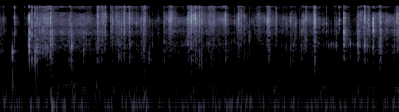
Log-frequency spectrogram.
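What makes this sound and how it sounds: Long nails tap and scratch the edge and front of an unopened Lindt Swiss Classic flat cardboard chocolate box, held and then laid on a wooden table. The result is a quiet, steady run of quick, dry, crinkly clicks and scrapes. The sound is almost entirely high and bright, with each tap dying away at once.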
